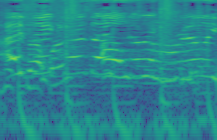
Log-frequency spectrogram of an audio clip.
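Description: Children's excited voices shouting and playing over background music with a steady beat.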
